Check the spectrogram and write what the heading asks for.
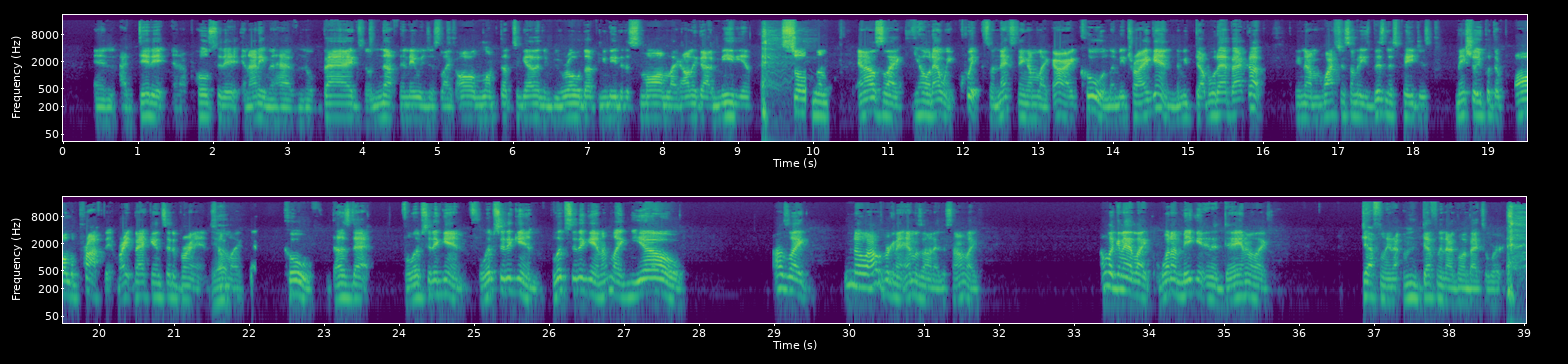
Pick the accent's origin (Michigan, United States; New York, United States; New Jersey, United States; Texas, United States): New Jersey, United States; Newark; It's like, I'm from Newark, so it's like, you know, Brick City.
